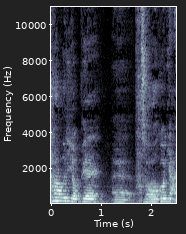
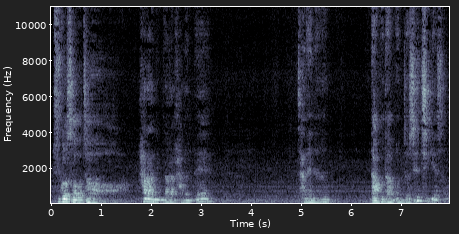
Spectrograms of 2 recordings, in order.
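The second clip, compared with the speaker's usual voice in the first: lower, softer, slow halting speech; very old man gently rebuking the shouter, slow stammering; 5 semitones lower, 9 dB quieter, slower than usual. Retold or imitated. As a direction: hesitate on every word like a frail ninety-year-old. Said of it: "말을 더듬더듬 하시면서".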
